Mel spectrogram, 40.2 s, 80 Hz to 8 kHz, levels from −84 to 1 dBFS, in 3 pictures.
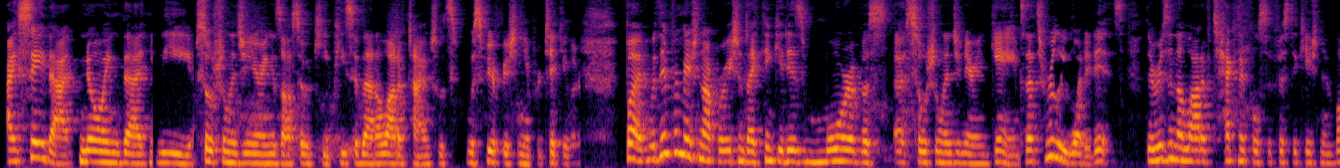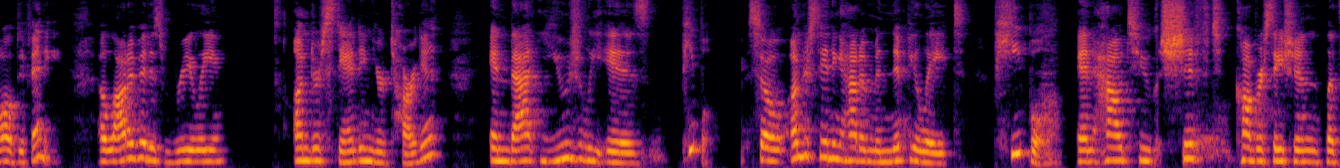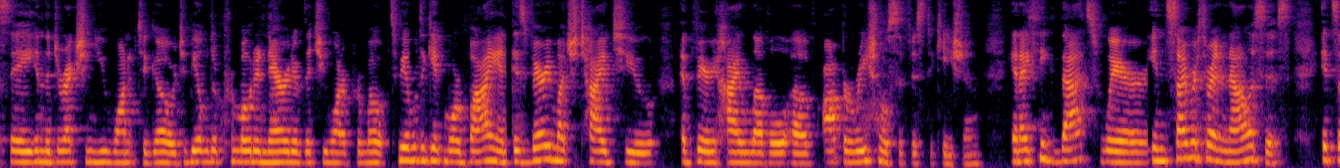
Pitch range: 180-220 Hz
